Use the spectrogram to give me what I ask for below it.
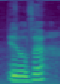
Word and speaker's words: Ilse: you tell me your name today please and spell it for me illsa i-l-s-e yes and your name at birth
